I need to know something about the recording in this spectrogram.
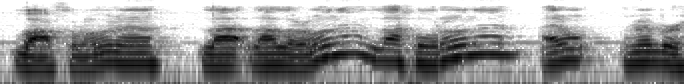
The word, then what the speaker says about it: La Llorona: creatures that will, like La Llorona? I don't remember how you pronounce a double L in Spanish. I don't remember. La Llorona, yeah, right? Double L is like a Y sound. Llorona?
